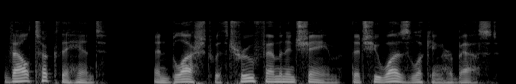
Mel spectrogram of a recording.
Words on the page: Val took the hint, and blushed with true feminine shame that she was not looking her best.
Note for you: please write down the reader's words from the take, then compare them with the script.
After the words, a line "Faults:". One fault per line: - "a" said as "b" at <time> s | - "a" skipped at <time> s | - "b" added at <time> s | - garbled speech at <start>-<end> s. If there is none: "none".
Val took the hint, and blushed with true feminine shame that she was looking her best.
Faults:
- "not" skipped at 4.1 s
